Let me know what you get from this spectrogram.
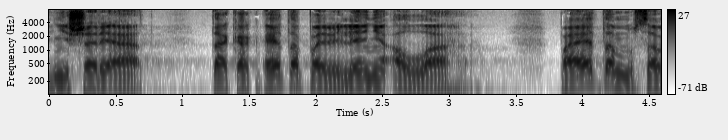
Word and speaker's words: Аллах: Например, если человек произносит «нет божества, кроме Аллаха», то имя Создателя Аллаха он должен произнести правильно. Здесь особое внимание уделяется последней букве «г», напоминающей по произношению украинскую «г».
